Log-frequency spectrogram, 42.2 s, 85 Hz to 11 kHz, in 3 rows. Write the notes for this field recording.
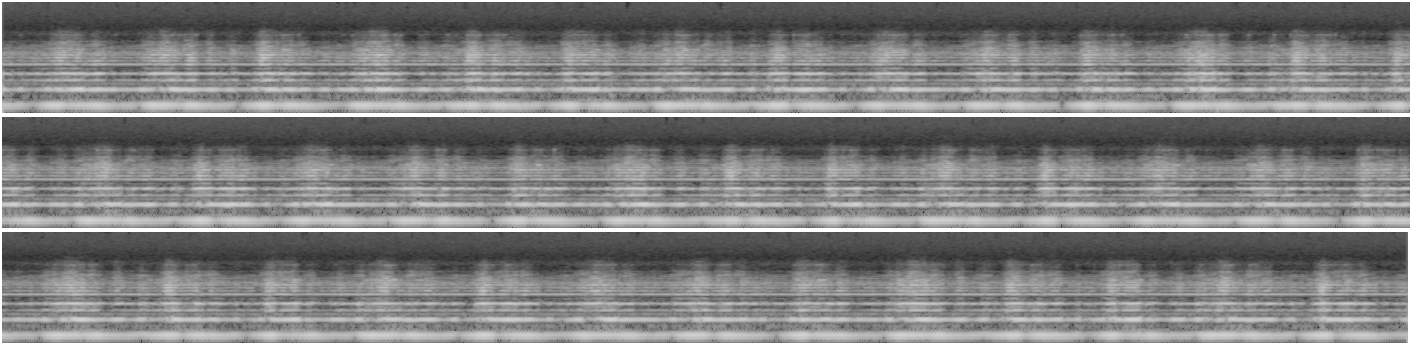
Recorded with a pair of JrF c-series contact mics and a Marantz PMD661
